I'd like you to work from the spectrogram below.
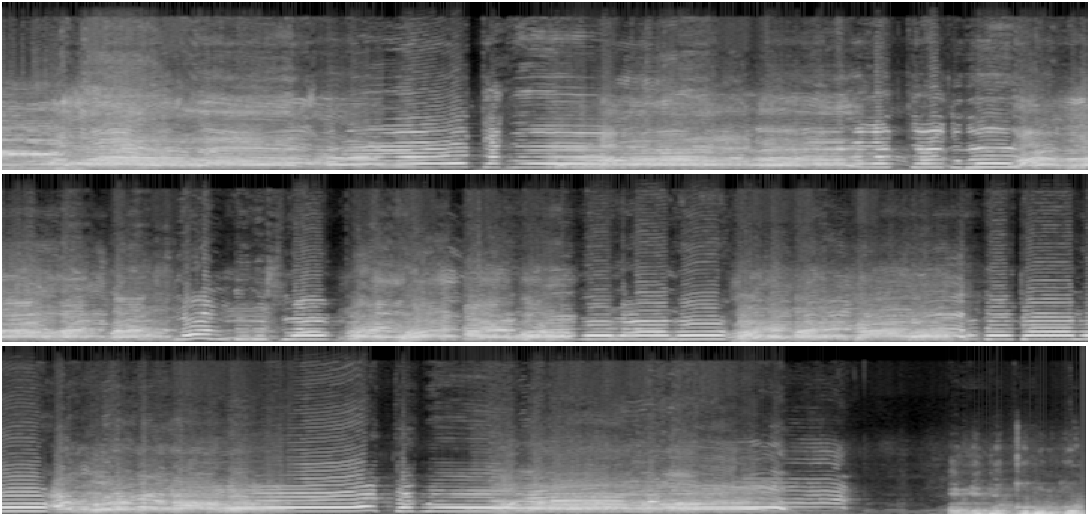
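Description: Large gathered crowd at an Islamic religious sermon gathering shouts in loud unison in answer to a takbir call, repeated chant bursts rising and falling over about twenty seconds with brief gaps between.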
